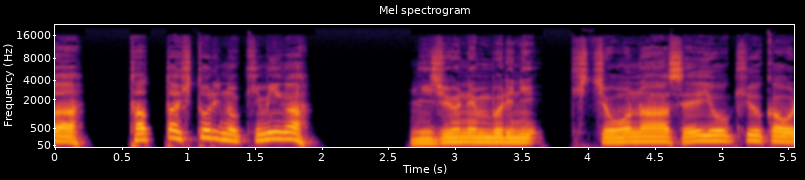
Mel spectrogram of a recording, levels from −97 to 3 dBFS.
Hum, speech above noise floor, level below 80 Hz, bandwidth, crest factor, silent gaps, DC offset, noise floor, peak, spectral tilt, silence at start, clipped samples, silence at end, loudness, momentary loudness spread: none; 58 dB; -46 dBFS; 16.5 kHz; 14 dB; none; under 0.1%; -72 dBFS; -2 dBFS; -6.5 dB/octave; 0 s; under 0.1%; 0 s; -16 LUFS; 8 LU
